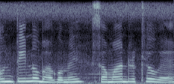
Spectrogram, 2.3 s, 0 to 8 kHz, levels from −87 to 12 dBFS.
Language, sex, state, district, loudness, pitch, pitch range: Hindi, female, Punjab, Kapurthala, -12 LUFS, 250 Hz, 230-260 Hz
